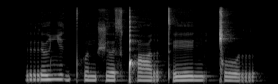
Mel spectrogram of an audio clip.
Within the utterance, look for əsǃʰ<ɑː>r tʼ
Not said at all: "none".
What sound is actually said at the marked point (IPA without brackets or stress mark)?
ɑː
